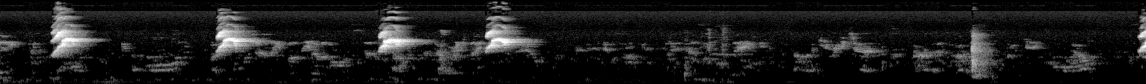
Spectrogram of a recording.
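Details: A male bird sings to attract females in loud, sharp chirped notes repeated about every one to two seconds. The notes are followed by quieter scattered twitters and a brief click.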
